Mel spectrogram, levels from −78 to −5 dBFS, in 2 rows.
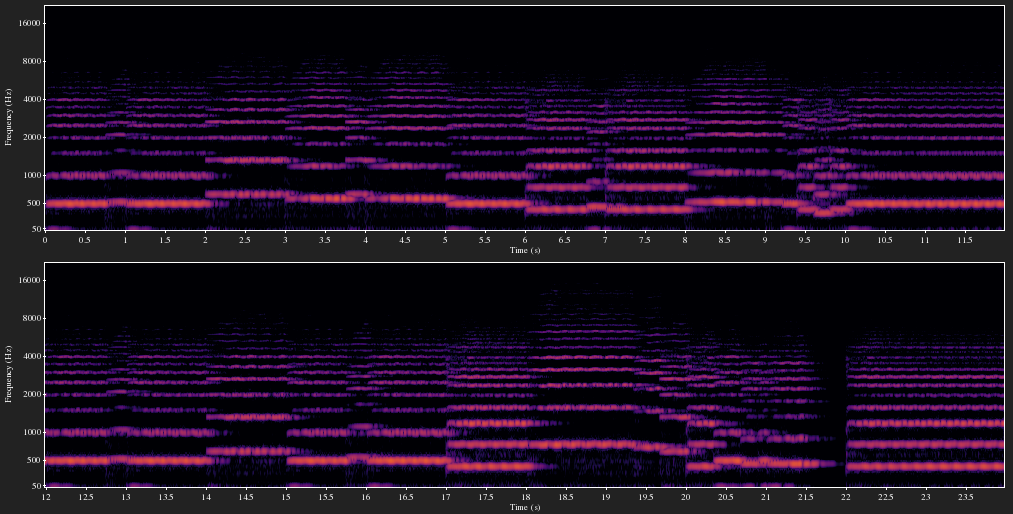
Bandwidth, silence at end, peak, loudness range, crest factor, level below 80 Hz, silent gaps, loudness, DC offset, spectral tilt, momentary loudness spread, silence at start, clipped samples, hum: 16 kHz; 0 s; -26 dBFS; 3 LU; 14 dB; -66 dBFS; none; -39 LUFS; under 0.1%; -1.5 dB/octave; 4 LU; 0 s; under 0.1%; none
